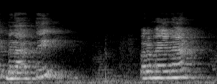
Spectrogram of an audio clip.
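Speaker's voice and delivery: ordinary talk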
